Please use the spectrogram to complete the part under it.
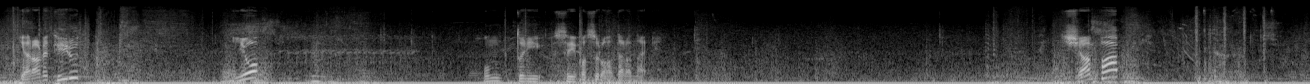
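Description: A lightsaber hums low and steadily.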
